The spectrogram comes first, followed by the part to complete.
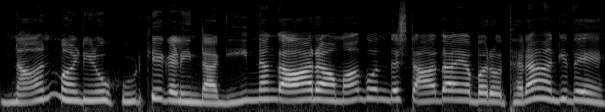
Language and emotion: Kannada, happy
